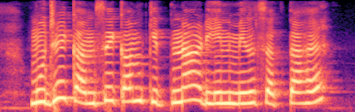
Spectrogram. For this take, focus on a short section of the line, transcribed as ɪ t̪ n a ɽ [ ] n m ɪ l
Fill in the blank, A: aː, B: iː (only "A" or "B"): B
